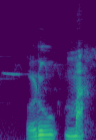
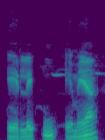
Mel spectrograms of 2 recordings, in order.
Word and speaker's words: luma: Es una mezcla entre la L y la R y suena ruma.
